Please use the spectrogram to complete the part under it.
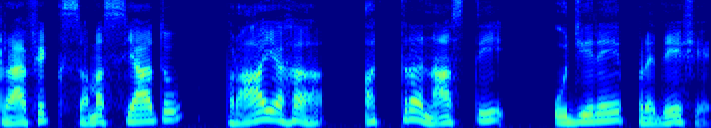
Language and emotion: Sanskrit, neutral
